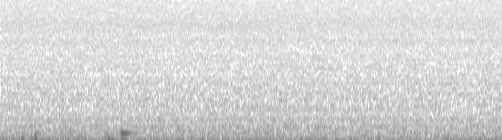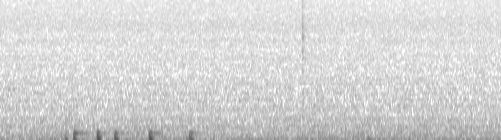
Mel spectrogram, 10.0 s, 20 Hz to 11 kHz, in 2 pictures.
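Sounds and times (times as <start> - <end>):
soft low thumps: 1.1 - 1.4, 5.7 - 7.1.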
